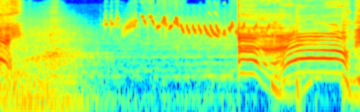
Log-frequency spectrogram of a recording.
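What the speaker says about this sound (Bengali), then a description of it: "কি সুন্দর পাখিটা, কোথা থেকে এলো?" A cartoon bird from Motu Patlu chirps in a quick run of high, bright tweets, then a loud, wavering wail-like voice sweeps in and dominates the rest.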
